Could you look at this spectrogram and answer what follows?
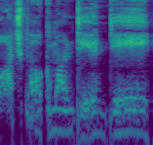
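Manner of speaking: hushed, secretive whisper close to the ear. Imagining someone whispering into another's ear, whispering in his ear. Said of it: "he just whispers in his ear".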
